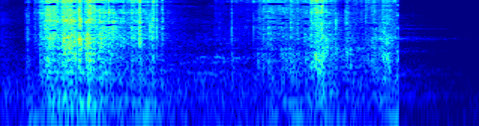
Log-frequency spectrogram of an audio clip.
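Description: A table knife scraping butter across a slice of crisp seeded toast, in two long spreading strokes.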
